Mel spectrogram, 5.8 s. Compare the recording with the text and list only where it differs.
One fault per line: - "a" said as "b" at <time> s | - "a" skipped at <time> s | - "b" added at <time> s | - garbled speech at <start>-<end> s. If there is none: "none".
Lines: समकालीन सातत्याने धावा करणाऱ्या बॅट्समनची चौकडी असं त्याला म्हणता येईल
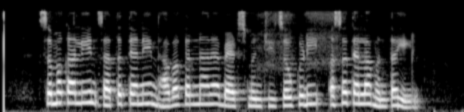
none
